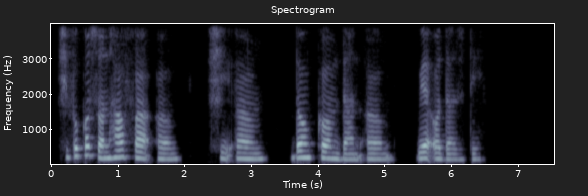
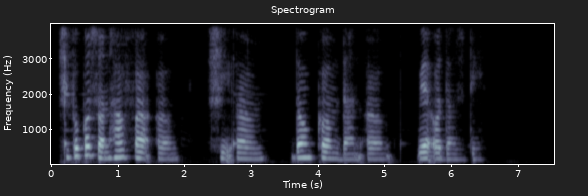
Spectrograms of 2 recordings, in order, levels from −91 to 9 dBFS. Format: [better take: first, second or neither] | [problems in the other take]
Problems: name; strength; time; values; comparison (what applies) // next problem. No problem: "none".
first | noise reduction (neural mask model DeepFilterNet 3)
